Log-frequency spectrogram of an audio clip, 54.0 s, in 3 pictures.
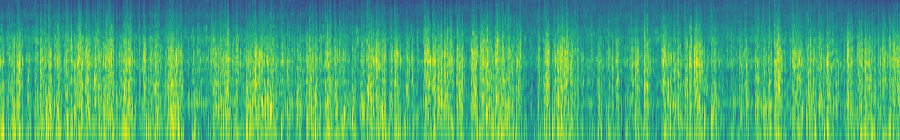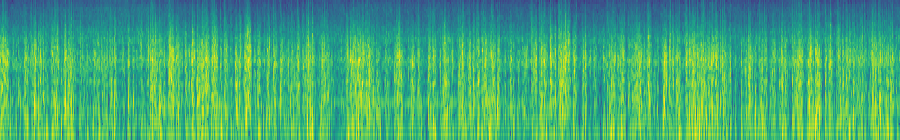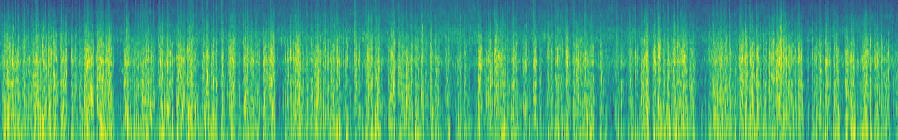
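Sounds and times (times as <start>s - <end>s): rush of air: 0.0s - 53.9s
train rattling and clattering: 0.0s - 53.9s.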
